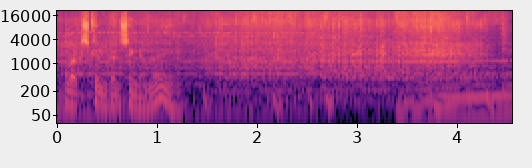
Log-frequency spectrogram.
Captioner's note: saw buzzing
